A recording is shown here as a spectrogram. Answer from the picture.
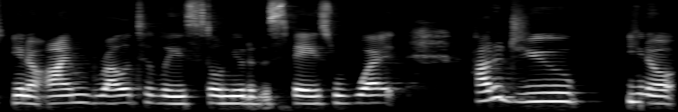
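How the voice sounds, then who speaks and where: With fairly even intonation, an unremarkable speaking voice proceeds at a moderate pace. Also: woman. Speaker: podcast co-host, offering manager. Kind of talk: casual interview.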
